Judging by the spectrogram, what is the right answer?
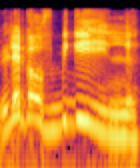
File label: "come on then", French; speech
